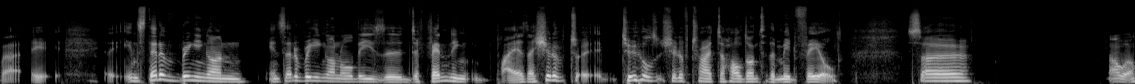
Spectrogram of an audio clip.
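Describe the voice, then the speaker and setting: A man with an Australian accent, lively intonation, and a dry, close sound free of echo. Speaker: gaming streamer. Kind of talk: casual live-stream chat. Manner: halting, many fillers and repeats.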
